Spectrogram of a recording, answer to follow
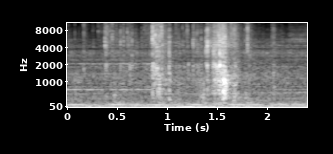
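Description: Foil trading-card pack crinkling as it is handled and torn open: two short rustles, about a second in and again half a second later, over a low steady hum.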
